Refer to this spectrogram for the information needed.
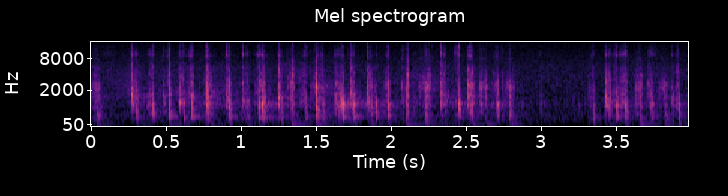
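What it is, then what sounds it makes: Plastic mechanical keyboard being typed on. A compact NiZ Plum Atom 68 mechanical keyboard with a white plastic case, hollow body and purple Domikey Gas Attack SA plastic keycaps is typed on rapidly with fingertips. A quick run of short, hollow, mid-pitched plastic clacks carries on, pauses briefly near the three-second mark, then resumes. Each tap ends almost instantly.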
